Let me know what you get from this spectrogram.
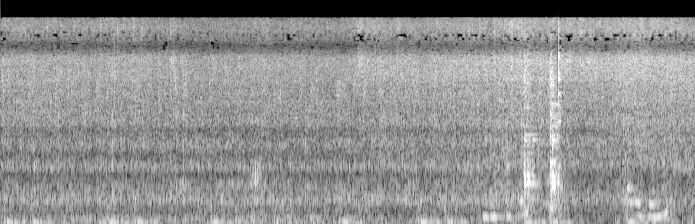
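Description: Chopped green onions sizzling as they fry in hot oil in a pressure cooker, stirred with a metal spoon. Two sharp metal clinks come about two-thirds of the way in.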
